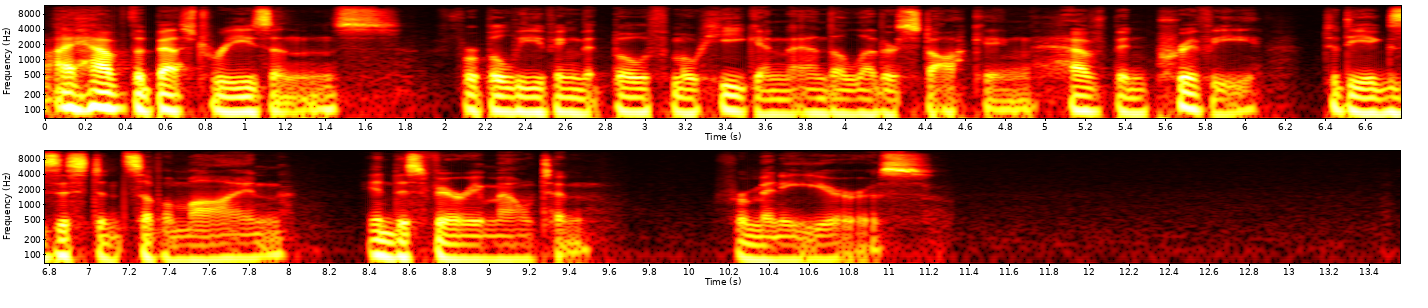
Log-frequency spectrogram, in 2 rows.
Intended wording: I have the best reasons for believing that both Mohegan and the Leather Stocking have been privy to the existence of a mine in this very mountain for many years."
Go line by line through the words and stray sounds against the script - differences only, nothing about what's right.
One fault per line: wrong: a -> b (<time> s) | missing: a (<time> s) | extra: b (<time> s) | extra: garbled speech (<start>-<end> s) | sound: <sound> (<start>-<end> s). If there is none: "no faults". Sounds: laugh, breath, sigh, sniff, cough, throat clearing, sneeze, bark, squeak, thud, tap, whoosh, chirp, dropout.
no faults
